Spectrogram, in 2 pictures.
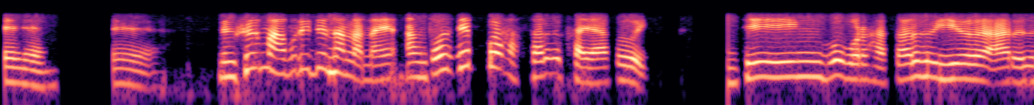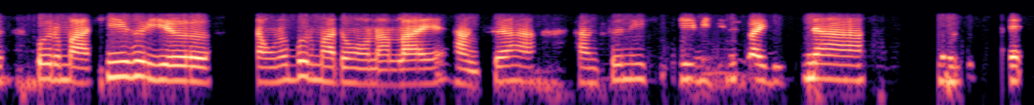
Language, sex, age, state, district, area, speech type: Bodo, female, 45-60, Assam, Udalguri, rural, conversation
